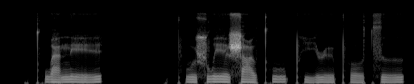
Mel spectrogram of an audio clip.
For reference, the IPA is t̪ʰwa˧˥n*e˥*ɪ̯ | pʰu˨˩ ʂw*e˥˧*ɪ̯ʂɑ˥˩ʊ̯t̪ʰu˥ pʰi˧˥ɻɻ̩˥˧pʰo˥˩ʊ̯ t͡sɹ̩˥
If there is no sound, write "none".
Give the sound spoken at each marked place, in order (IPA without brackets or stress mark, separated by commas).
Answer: e˧˥, e˥˧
